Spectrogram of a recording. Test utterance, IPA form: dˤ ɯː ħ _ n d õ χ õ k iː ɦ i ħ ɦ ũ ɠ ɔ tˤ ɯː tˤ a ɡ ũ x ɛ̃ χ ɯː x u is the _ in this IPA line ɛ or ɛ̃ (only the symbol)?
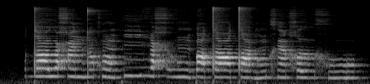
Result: ɛ̃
